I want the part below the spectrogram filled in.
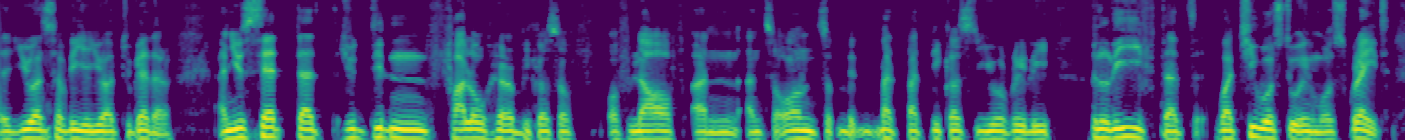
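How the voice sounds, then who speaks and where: A man hosts a podcast interview in a voice of ordinary male pitch. He asks halting questions full of fillers and answers with short acknowledgments. The recording is dry and close, with no room sound. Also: dark tone, no room sound. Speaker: podcast host.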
